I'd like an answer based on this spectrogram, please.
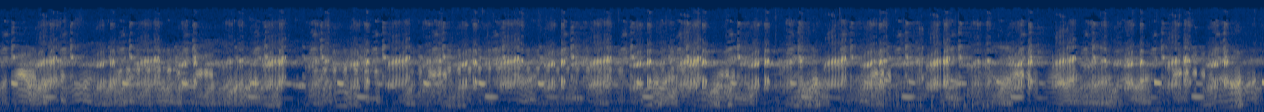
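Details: Many frogs croak together in a loud, continuous mass of harsh, buzzy calls, with short tonal notes popping out now and then and no quiet gaps.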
